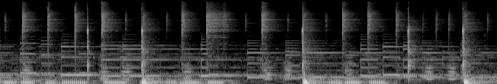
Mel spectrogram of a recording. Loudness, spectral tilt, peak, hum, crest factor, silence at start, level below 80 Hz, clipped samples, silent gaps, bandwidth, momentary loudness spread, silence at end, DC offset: -23 LUFS; -4.5 dB/octave; -4 dBFS; none; 18 dB; 0 s; -28 dBFS; under 0.1%; none; over 20 kHz; 7 LU; 0 s; under 0.1%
